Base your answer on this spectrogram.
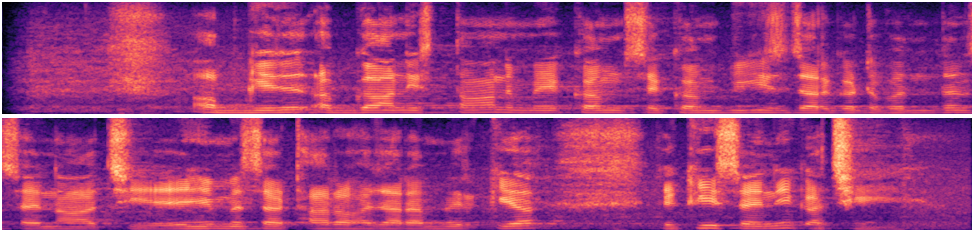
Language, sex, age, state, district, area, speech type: Maithili, male, 30-45, Bihar, Purnia, rural, read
